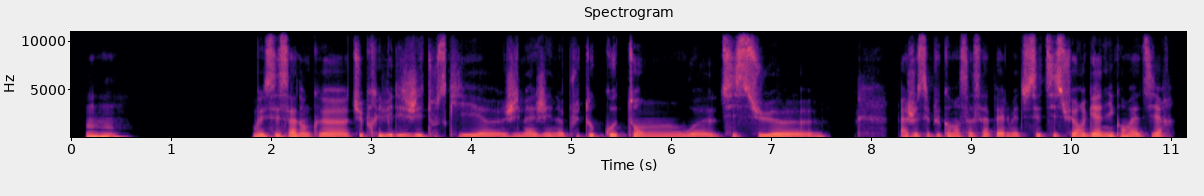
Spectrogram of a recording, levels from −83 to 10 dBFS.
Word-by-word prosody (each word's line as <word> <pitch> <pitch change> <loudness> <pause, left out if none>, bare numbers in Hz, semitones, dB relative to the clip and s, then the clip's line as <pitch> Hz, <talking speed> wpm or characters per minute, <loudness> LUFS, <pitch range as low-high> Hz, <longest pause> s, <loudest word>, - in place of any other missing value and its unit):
Mmh 210 - +4 0.2
mh. 195 +1 -7 1.2
Oui, 215 -1 +2
c'est 200 -1 0
ça. 205 +1 +3
Donc, 170 0 -1
heu, 165 -3 +2
tu 185 +4 0
privilégies 190 -1 0
tout 185 - -9
ce 200 - -4
qui 190 0 -2
est, 180 - +2
heu, 160 0 0
j'imagine 170 0 0
plutôt 170 +4 -4
coton 185 0 0
ou, 165 -1 0
heu, 160 +1 -1
tissu, 185 +1 +1
heu, 160 - +2 0.8
bah, - - -1
je 170 -1 +1
sais 160 -2 -2
plus 185 +2 -5
comment 185 -2 0
ça 175 0 -3
s'appelle, 175 +1 -1
mais, 165 -1 -2
tu 160 - -3
sais, 180 +2 0
tissus 175 +1 +1
organiques, 170 +5 +2
on - - +3
va 180 -3 +2
dire 175 0 -3
180 Hz, 195 wpm, -25 LUFS, 170-185 Hz, 1.2 s, Mmh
